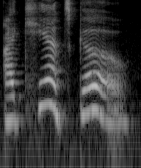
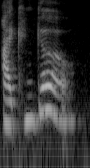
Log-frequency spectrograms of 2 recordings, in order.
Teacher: you should hear a clear vowel on the stressed negative. And you should hear an unclear vowel, a schwa, here on the unstressed can.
